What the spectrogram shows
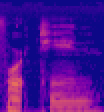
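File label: "fourteen" US English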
